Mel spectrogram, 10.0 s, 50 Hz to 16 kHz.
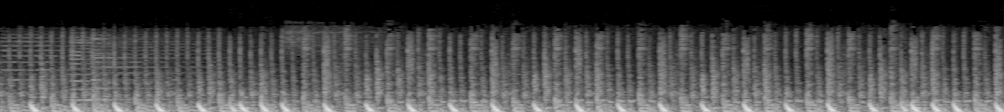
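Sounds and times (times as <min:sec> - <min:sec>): fast hi-hats: 0:00.0 - 0:10.0
kick drum: 0:00.0 - 0:10.0.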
